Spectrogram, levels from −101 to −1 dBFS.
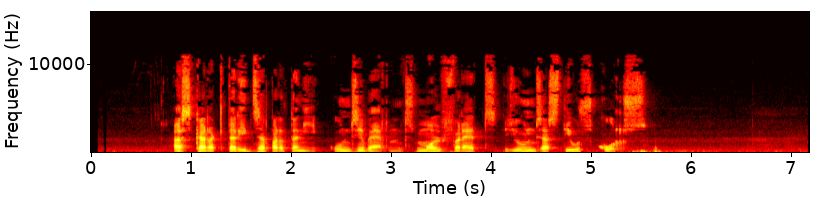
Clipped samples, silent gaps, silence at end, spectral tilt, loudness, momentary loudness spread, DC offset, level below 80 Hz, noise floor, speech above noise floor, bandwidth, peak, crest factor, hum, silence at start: under 0.1%; none; 1.5 s; -4.5 dB/octave; -27 LUFS; 15 LU; under 0.1%; -68 dBFS; -64 dBFS; 38 dB; 11.5 kHz; -4 dBFS; 24 dB; none; 0.85 s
